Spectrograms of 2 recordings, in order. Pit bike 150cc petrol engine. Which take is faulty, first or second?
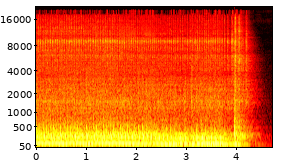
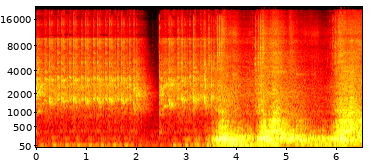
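first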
